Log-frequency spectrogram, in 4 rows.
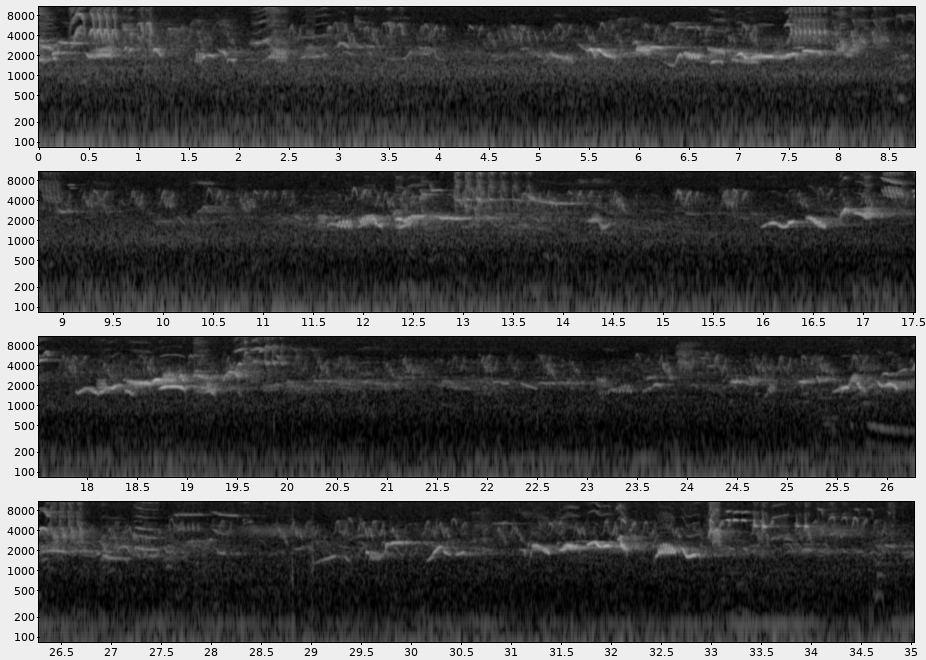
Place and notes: A Serrières en allant vers la via Rhôna passage de jeunes cyclistes en écoutant les merles.
8 June 2022, 16:45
